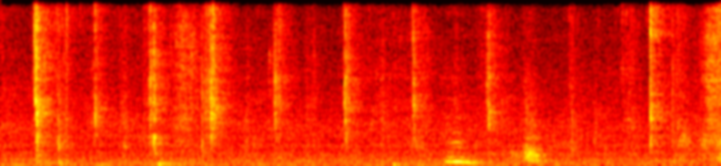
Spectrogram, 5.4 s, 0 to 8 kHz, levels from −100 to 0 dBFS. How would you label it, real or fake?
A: real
